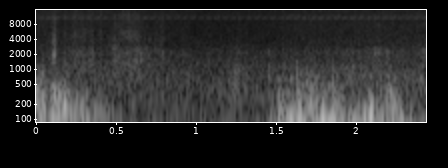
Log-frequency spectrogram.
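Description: Wind buffeting the microphone in gusts, with a quieter lull in the middle and a second gust near the end.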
